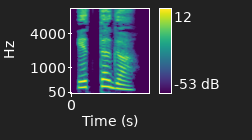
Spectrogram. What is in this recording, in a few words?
"ಎತ್ತಿಗ", Kannada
